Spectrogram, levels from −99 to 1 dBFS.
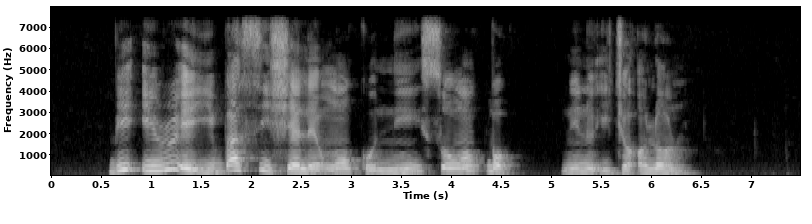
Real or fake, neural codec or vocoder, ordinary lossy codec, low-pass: real; none; none; 7.2 kHz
